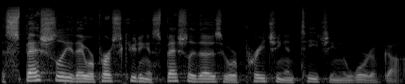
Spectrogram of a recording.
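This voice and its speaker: A male pastor preaching an expository sermon, building to emphatic peaks and dropping to soft asides. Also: mid-range voice, expressive, quick pace.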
